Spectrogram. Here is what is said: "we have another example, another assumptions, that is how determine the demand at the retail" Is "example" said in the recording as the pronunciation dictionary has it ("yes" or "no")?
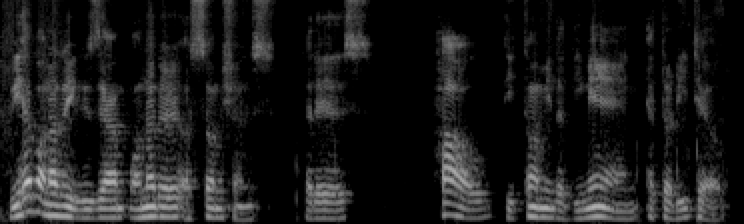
no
